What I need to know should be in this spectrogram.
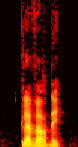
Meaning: to chat by typing on a keyboard
- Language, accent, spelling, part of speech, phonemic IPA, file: French, France, clavarder, verb, /kla.vaʁ.de/, LL-Q150 (fra)-clavarder.wav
